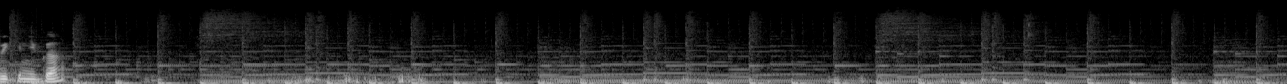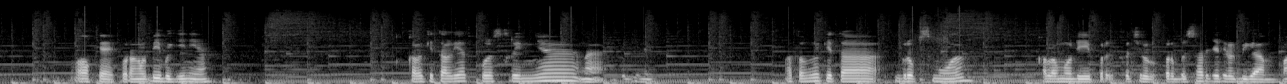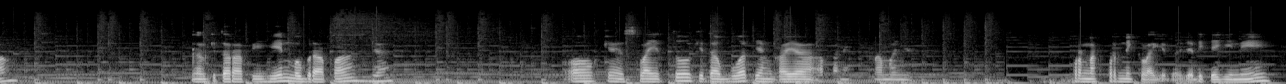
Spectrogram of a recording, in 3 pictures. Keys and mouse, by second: 0.9 click, 1.6 alt+Tab, 2.9 alt+Tab, 4.2 click, 5.4 click, 7.3 click, 9.8 click, 11.9 click, 14.1 click, 16.8 click, 18.2 click, 19.9 click, 22.6 click, 25.2 click, 28.5 click, 28.8 ctrl+a, 30.6 ctrl+click, 31.1 ctrl+g, 32.0 ctrl+click, 34.9 click, 36.3 ctrl+click, 38.3 click.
